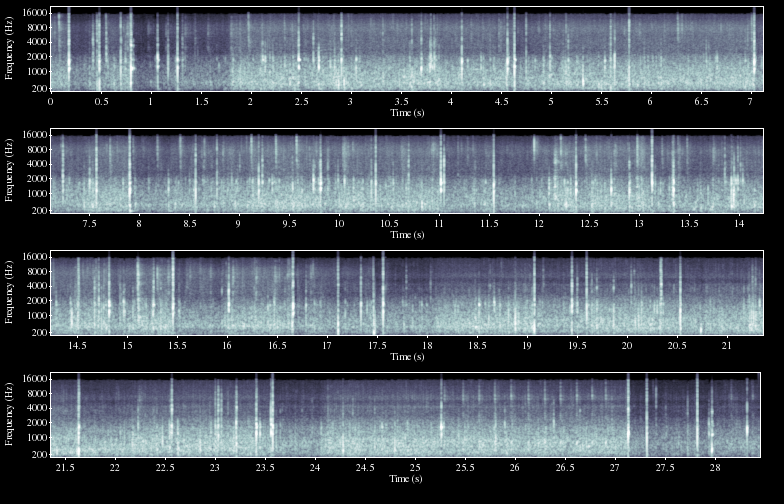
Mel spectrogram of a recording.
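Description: Heavy rain falling, a dense steady patter with many sharp ticks of drops striking close by; it swells about two seconds in.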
